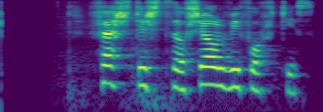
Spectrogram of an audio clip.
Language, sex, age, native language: Icelandic, female, 8, Icelandic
